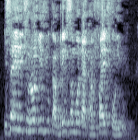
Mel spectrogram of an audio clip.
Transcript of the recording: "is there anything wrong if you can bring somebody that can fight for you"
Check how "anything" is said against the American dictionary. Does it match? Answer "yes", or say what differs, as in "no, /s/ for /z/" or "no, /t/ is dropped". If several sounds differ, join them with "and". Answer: no, /t/ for /θ/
